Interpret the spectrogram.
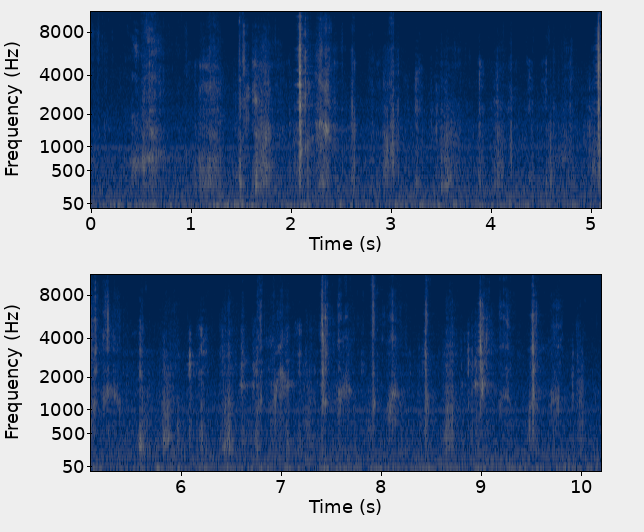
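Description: Close-up chewing of a crunchy battered onion ring: irregular crisp crunches and bites, the loudest about two and five seconds in.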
